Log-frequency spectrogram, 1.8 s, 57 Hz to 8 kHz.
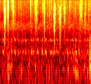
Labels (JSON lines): {"label": "anthrophony, mechanical", "recorder": "SoundTrap 300"}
